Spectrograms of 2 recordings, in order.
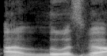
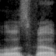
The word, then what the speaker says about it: Louisville: also surrounding markets so Louisville I like the pronounce a Louisville but it's actually Louisville and Cincinnati Ohio and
